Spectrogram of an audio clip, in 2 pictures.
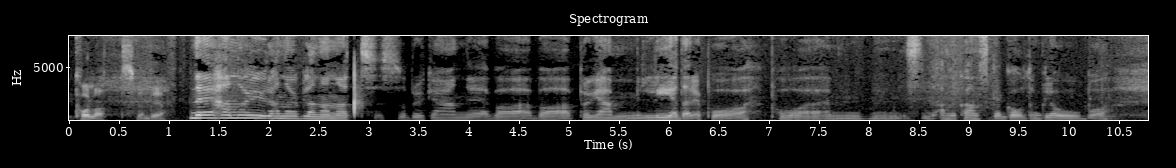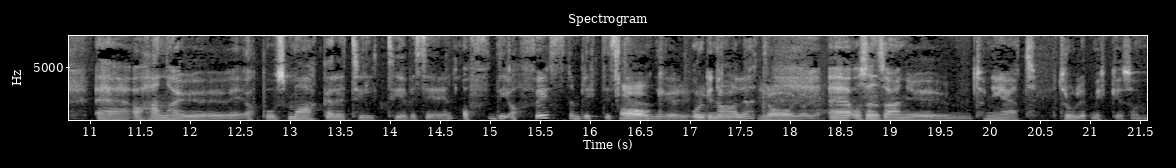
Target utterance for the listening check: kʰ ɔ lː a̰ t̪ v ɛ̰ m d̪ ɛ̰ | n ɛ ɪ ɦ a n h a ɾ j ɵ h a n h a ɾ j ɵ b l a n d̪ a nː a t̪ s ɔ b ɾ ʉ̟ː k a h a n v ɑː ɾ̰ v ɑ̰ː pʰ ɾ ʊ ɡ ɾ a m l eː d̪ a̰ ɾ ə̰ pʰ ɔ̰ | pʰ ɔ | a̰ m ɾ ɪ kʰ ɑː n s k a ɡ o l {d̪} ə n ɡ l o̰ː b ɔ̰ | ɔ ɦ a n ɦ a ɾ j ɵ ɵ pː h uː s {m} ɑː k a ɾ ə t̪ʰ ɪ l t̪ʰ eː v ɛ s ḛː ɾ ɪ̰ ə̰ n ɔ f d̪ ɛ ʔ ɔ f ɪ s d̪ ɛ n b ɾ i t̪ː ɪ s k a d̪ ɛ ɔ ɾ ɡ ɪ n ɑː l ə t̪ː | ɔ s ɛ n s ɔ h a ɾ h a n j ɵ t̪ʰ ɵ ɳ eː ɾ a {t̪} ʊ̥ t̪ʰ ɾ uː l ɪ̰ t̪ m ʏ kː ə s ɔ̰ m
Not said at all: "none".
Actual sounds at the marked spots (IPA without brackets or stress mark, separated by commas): d̪, m, t̪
